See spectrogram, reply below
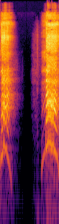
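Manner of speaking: shrill, very loud, high-pitched full-volume shouting. Recalling a dad shouting on phone calls to Nigeria, imitating the shout. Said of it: "why are you shouting at her?".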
